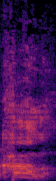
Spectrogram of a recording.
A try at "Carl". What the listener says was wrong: Carl. Not Carla, just Carl. Carl.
